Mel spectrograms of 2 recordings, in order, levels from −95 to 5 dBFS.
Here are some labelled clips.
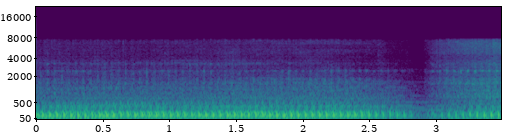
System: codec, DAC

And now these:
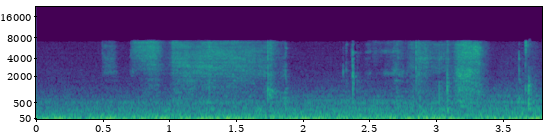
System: vocoder, BigVGAN v2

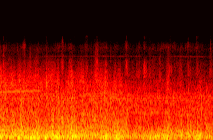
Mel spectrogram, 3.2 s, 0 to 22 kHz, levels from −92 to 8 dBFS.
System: none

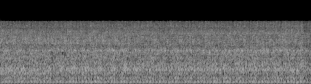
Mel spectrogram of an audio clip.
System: none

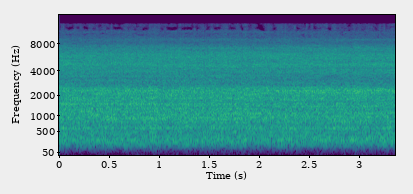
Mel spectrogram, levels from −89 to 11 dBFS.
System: vocoder, BigVGAN v2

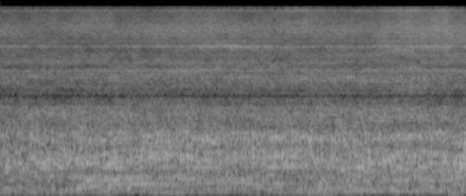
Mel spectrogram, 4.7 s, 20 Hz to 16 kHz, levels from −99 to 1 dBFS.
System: codec, SNAC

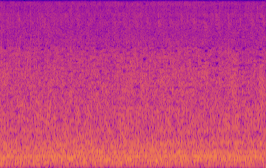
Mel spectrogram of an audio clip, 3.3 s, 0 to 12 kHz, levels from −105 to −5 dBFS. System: vocoder, Vocos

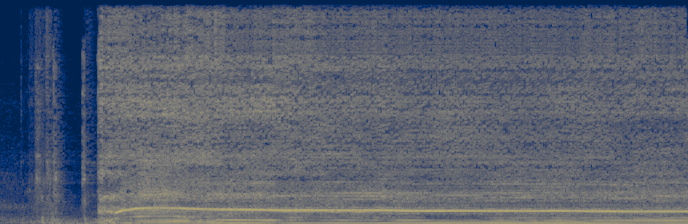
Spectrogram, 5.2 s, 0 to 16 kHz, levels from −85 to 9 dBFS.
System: codec, SNAC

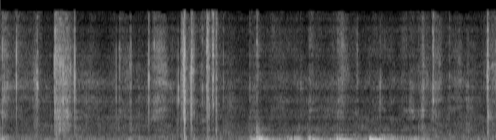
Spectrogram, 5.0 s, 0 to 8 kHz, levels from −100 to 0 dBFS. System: codec, SNAC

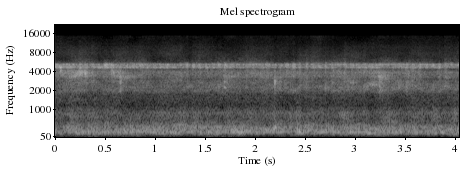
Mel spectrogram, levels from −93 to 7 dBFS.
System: codec, DAC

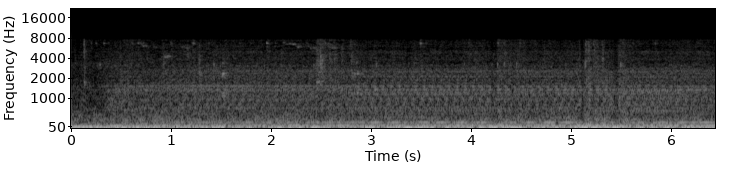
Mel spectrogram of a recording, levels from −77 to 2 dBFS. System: none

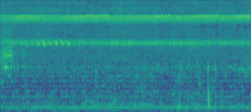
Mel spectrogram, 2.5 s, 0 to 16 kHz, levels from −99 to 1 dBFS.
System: vocoder, BigVGAN v2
